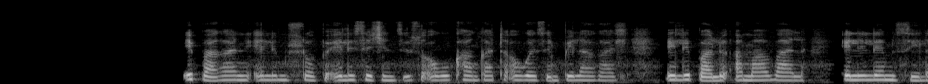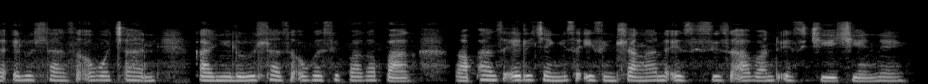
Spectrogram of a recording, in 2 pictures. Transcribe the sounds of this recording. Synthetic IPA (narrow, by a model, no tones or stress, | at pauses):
ib̥ʱaɣaniʔelim̩ɬɔpʰɛ̰ʔelisɛt͡ʃʼend͡zʱiswa̰ʔuɣukʰaŋkʼatʰa̰ʔɔɣwɛzempʼilaɣaɬɛ̥elib̥ʱalwɛʔamaβala | elilem̩zilaʔeluɬaza̰ʔɔɣɔt͡ʃʼaniɣaɲɛloluɬaza̰ʔɔɣwesib̥ʱaɣab̥ʱaɣaŋapʰant͡sʼielit͡ʃʼeŋisaʔizint͡ɬʼaŋanɔ̰ʔezisiza̰aβantʼṵʔezi̥t͡ʃʼijet͡ʃʼijɛnɛːjɔ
